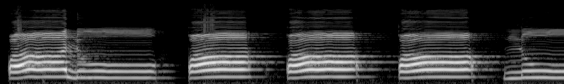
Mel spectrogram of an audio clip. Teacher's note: قاف موٹا حرف ہے لہٰذا الف بھی موٹا پڑھا جائے گا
